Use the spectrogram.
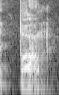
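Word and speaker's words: palm: में उच्चारित होती है पी ए एल एम तो यह होता है पाम य एल साइलेंट होता है पाम मतलब हथेली पीओ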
